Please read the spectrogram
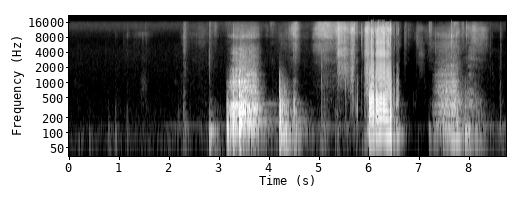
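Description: A heavy stone being turned over and shifted on a wooden tabletop: four loud bursts of scraping and thumping, starting about three seconds in.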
